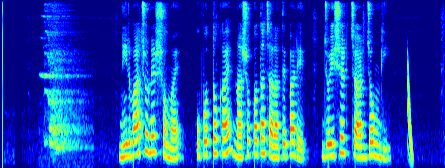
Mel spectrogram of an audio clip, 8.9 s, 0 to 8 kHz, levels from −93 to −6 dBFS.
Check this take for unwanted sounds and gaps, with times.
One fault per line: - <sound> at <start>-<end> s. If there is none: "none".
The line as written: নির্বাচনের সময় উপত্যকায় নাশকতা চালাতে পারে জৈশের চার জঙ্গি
- squeak at 0.8-1.9 s
- chirp at 8.1-8.3 s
